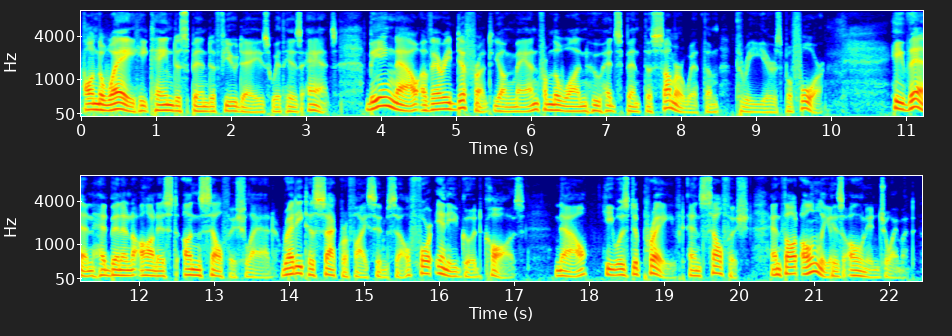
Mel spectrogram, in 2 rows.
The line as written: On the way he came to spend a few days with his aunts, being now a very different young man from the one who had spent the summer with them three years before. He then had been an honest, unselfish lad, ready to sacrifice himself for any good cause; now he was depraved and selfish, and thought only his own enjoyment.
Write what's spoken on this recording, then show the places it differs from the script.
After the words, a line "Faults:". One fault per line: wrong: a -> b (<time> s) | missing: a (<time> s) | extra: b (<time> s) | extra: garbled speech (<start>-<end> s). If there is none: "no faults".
On the way he came to spend a few days with his aunts, being now a very different young man from the one who had spent the summer with them three years before. He then had been an honest, unselfish lad, ready to sacrifice himself for any good cause; now he was depraved and selfish, and thought only his own enjoyment.
Faults:
no faults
